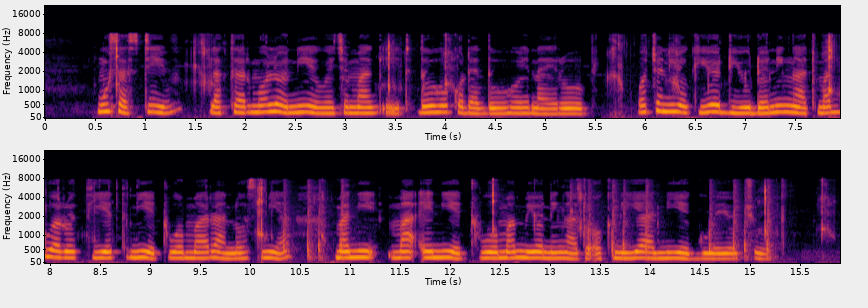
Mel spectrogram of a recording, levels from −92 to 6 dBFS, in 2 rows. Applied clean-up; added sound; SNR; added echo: none; Knock + Chewing, mastication; 18 dB; none.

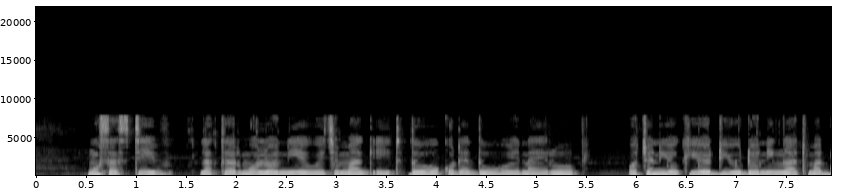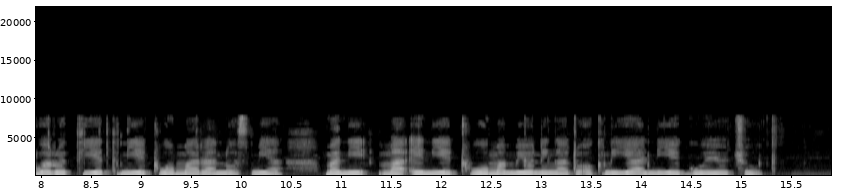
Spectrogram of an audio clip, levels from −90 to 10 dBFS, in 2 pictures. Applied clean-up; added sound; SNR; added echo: none; none; none; none.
